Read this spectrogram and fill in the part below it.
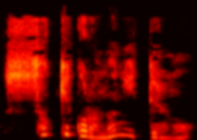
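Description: A woman playing a gentle, naive young woman, a doting childhood friend, in an amateur romantic audio drama, with a soft, sweet manner. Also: on the high side, big pitch swings, moderate pace, slightly rough, no echo, full character voice. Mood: confused. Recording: dull, lo-fi home recording.

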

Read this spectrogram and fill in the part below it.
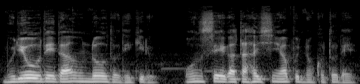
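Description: A man reading scripted narration for an audio drama in a measured, deliberate manner, phrase by phrase. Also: medium pitch, warm tone, breathy edge, faint music behind.

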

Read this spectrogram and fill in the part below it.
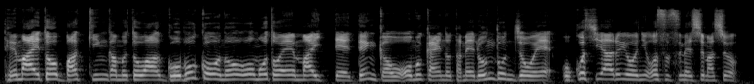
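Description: A woman's voice: fairly high pitch, fairly even intonation, brisk, few pauses, pushed and bright. A woman performing a sly, ruthless duke who plots for power, in a theatrical Shakespeare reading. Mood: smooth, falsely kind. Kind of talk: theatrical Shakespeare reading in archaic Japanese translation.

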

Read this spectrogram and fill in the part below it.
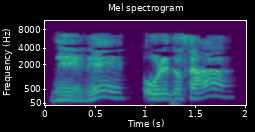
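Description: A man's voice: high-pitched, expressive, takes it slowly, fairly bright tone, muffled recording, heavily acted. A man playing a cocky, scheming wolf who flusters easily, in an amateur radio drama with theatrical delivery. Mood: coaxing, flustered. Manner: theatrical, menacing chuckles and smooth-talking.

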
